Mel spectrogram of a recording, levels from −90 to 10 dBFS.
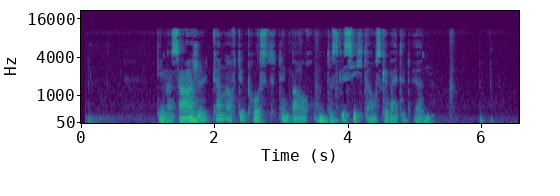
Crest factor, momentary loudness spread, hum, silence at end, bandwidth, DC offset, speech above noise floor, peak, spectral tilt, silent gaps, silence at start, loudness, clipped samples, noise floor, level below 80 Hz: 22 dB; 15 LU; none; 0.4 s; 11.5 kHz; under 0.1%; 36 dB; -10 dBFS; -4 dB/octave; none; 0.1 s; -30 LUFS; under 0.1%; -67 dBFS; -60 dBFS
